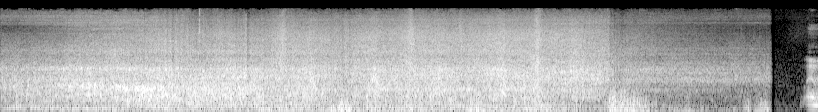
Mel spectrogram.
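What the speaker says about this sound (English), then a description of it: "an electric train comes by, and I think these were MU cars" A fast Metro-North electric multiple-unit train rushes past close by, a loud sustained roar of wheels and wind buffeting the microphone, dropping off sharply near the end.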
